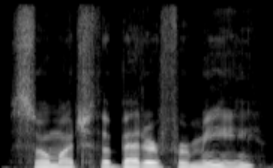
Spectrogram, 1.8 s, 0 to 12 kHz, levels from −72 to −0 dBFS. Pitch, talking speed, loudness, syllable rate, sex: 150 Hz, 195 wpm, -16 LUFS, 4.2 syllables/s, male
